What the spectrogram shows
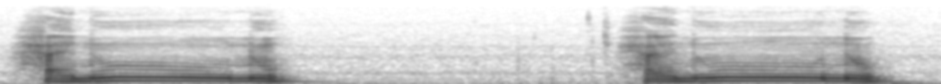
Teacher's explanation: Attention à ne pas faire des syllabes d'un même temps à chaque fois, sans prêter attention aux voyelles courtes et aux voyelles longues. La première et la dernière sont des voyelles courtes. Le ha et le nou. Ce n'est que celle du milieu qui est longue.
